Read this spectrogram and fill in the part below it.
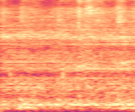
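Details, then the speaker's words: Macintosh SE internal hard drive after resoldering its broken Molex connector: spins up with a steady low whir and fast soft seek chatter while booting normally. "all right so I do hear the hard drive spin up now it's seeking yep it's booting"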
